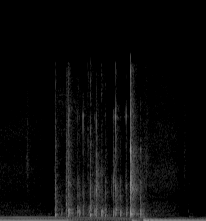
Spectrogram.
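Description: Faint computer keyboard typing: a handful of scattered keystrokes, clustered around the middle, over a quiet steady low tone.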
